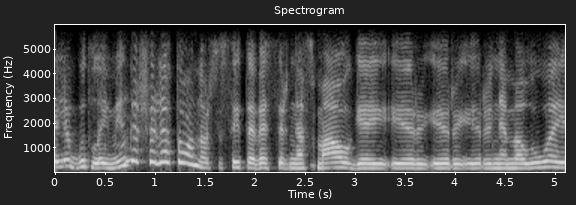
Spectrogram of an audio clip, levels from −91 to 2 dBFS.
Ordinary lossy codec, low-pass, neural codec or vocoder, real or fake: Opus, 16 kbps; 5.4 kHz; none; real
